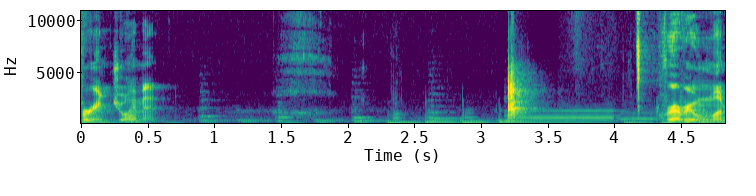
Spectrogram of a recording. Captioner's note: beer slurping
